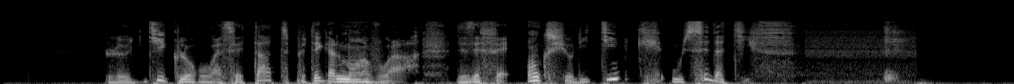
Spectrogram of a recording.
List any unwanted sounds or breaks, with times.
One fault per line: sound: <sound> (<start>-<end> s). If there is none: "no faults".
sound: throat clearing (8.8-9.1 s)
